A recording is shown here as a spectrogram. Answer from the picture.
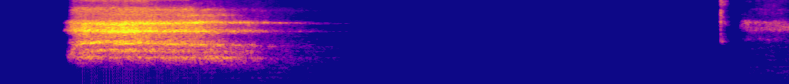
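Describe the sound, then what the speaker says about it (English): One deep breath through the nose and out through the mouth during a yoga session: a long, close airy exhale that fades over nearly two seconds into silence, then a brief faint breath sound near the end. "Maybe take a few really deep breaths. Inhale nose, maybe exhale mouth."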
